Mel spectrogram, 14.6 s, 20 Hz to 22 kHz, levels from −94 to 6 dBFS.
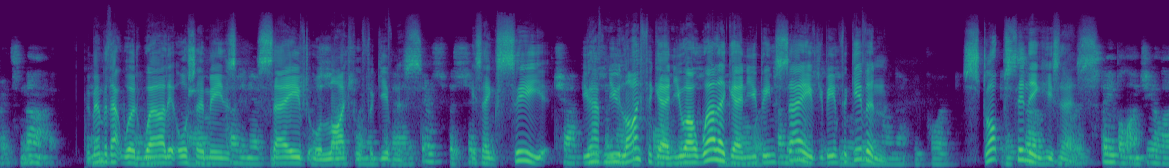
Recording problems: voice in the background; noticeable; throughout; 10 dB below the speech

